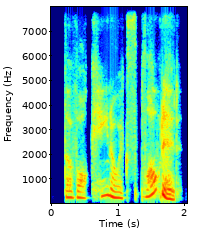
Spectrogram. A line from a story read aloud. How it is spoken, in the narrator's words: whispered her mom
